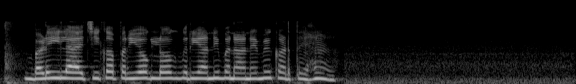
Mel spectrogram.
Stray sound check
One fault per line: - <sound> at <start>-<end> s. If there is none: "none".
none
